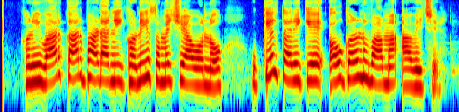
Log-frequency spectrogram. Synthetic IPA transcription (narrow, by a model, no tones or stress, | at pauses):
ɡ̥ʱəɽ̃iʋaɾkaɾbʱaɽaniɡʱəɽ̃isəməʃjaono | ukelt̪əɾikeəwɡəɾɳʋamãʔaʋet͡ʃʰḛ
